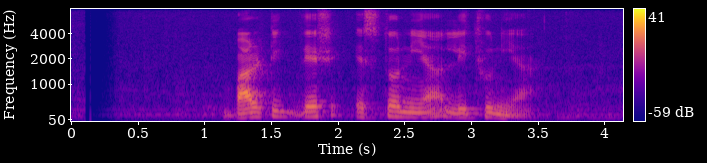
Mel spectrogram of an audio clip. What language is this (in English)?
Bangla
